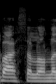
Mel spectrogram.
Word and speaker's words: Barcelona: you go to Barcelona Barcelona that's how it's pronounced by the Catalan you see did you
